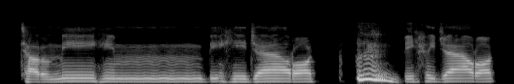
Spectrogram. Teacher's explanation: The sound of the ghunna remains with the concealed letter and is not with the sound of the letter at which it is concealed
